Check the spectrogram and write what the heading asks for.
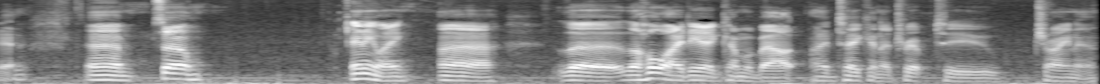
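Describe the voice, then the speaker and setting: Speaking low and unhurried, this fifties-aged chef rambles through his story as a podcast guest, cutting himself off and vividly acting out others' words. It's relaxed interview storytelling recorded in a live podcast room.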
